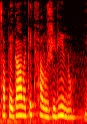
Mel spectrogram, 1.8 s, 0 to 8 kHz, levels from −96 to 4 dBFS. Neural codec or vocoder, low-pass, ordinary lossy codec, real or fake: codec, 16 kHz, 16 kbps, FreqCodec, larger model; none; none; fake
